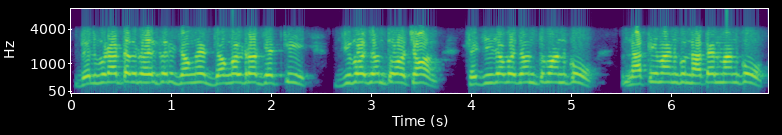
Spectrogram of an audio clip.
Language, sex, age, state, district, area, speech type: Odia, male, 60+, Odisha, Bargarh, urban, conversation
